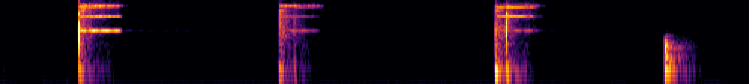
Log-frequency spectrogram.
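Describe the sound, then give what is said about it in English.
A small bell is struck four times at a steady, unhurried pace. Each bright metallic ring fades quickly, and the last strike is softer and duller. There is no talking. “And then with the sound of the bell, shift your focus to the breath.”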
